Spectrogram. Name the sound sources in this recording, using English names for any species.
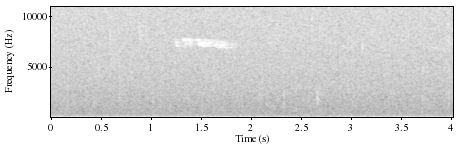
Golden-crowned Kinglet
